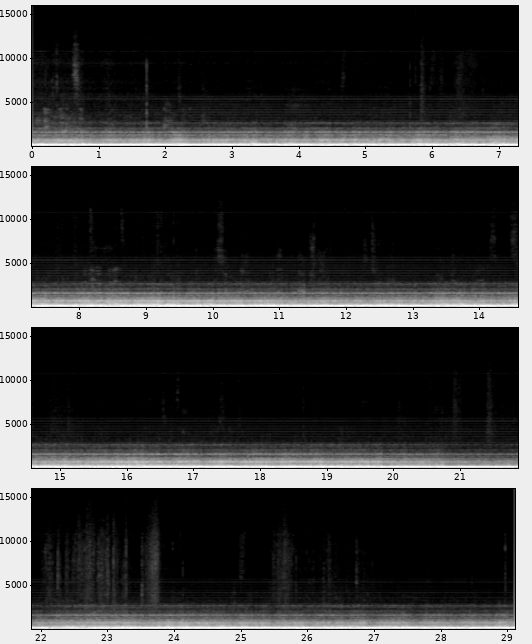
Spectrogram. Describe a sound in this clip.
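Electronic synthesizer music drones steadily with slowly shifting tones.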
